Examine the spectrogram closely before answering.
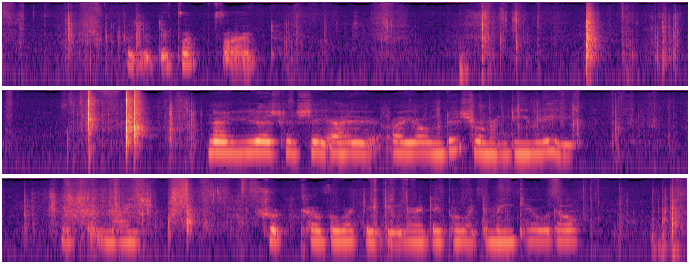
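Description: A boy talks close to the microphone.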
